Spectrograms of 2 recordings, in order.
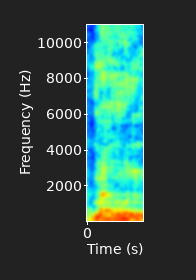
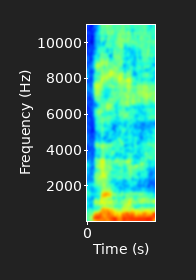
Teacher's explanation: nun tidak bertasjid itu dibacanya ya satu harakat ya. Kalau tidak ada tasdidnya ini maka dibacanya mahun ya.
